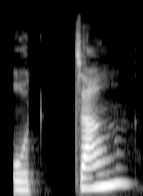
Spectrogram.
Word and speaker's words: 옷장: In the last group of words, 지읒 changes its sound to 쌍지읒. 옷장, which means closet, is pronounced as 옷장. 잡지, which means magazine, is pronounced as 잡지. 갑자기, which means suddenly, is pronounced as 갑자기.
